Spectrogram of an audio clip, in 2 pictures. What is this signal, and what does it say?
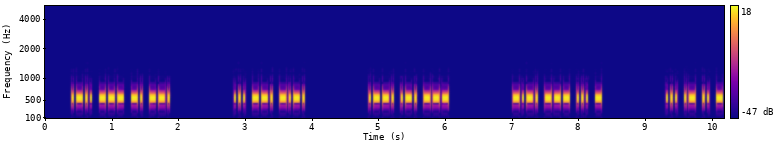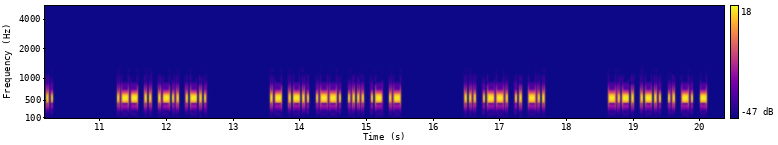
Morse code, heard as a keyed tone, about 35 wpm, 550 Hz. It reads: LONG SGC PRO COST SAID WILL ALPHAA SPID CLINT
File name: Ultimate Word List / 35WPM Ultimate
